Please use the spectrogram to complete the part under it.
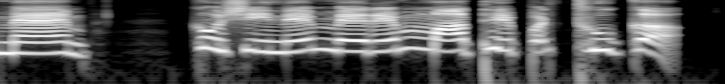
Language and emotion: Urdu, disgusted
